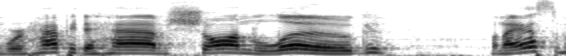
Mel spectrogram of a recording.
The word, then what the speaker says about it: Logue: And we're happy to have Sean Logue. When I asked him how to pronounce his name, he said it rhymes with Vogue.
